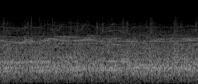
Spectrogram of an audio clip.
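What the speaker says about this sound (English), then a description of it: "The two-strike clap happening here at Coors Field." A baseball crowd at Coors Field keeps up a sustained two-strike clap, a dense, even wash of many hands clapping across a large stadium.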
